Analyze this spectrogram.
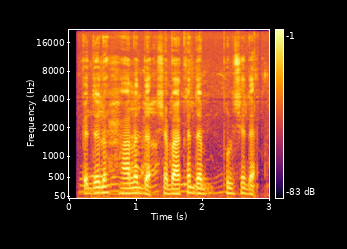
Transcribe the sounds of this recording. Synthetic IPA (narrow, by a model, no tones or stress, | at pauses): b̥ɛd̪ɛlɔħaːlɐd̪ɐʃɐβaːkʰɐðɐbʊlʃɐðɐ̰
